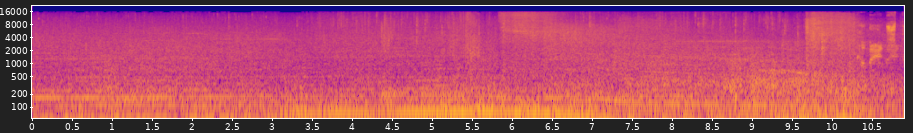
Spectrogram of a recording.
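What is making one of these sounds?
A spaceship's engines roar with a deep, steady rumble.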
